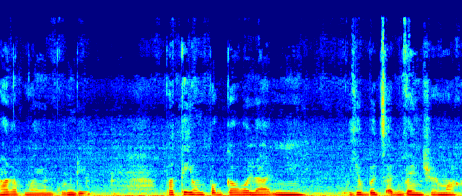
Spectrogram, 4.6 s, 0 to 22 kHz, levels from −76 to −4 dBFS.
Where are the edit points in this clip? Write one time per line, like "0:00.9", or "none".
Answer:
none

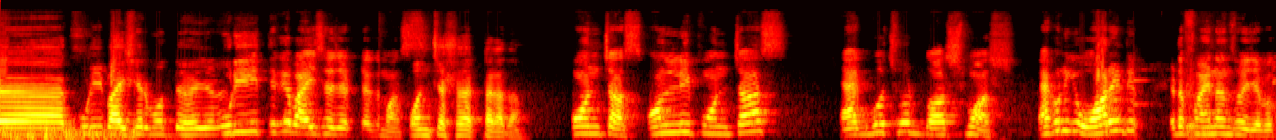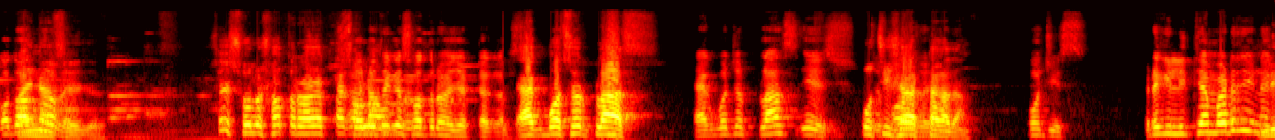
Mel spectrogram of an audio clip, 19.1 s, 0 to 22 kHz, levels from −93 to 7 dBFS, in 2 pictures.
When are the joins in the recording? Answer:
0:02.9
0:08.5
0:13.3

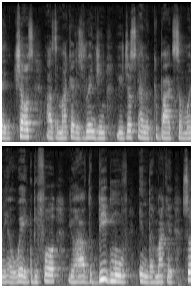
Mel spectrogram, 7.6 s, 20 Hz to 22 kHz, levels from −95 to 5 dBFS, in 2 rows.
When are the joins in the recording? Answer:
0:04.4

